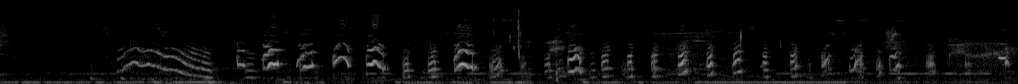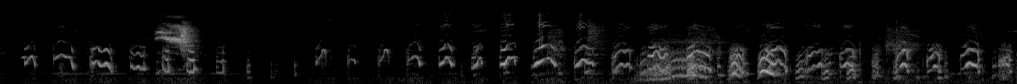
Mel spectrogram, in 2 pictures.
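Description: Several young puppies whimpering and squeaking in a continuous stream of short high cries, several a second. There is a longer falling whine about a second in and a sharper, louder squeal a little past the middle.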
